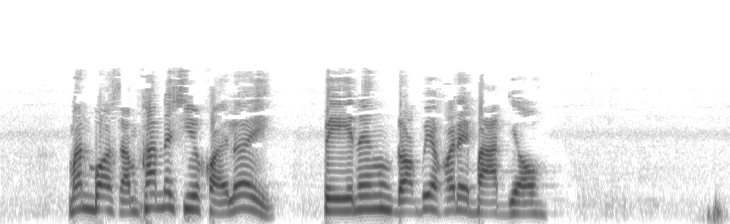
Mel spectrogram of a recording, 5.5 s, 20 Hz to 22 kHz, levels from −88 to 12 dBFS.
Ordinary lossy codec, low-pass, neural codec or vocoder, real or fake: MP3, 32 kbps; 7.2 kHz; none; real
